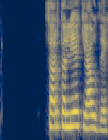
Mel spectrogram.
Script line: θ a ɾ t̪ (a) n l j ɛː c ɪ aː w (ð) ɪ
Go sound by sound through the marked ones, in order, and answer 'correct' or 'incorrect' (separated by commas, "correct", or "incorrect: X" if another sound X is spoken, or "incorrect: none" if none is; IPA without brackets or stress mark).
correct, correct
